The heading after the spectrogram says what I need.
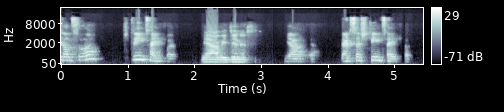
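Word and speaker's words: Vigenère: it's a stream cipher, and that how you pronounce that? Vigener, that cipher, that is also a stream cipher. Yeah, Vigener.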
